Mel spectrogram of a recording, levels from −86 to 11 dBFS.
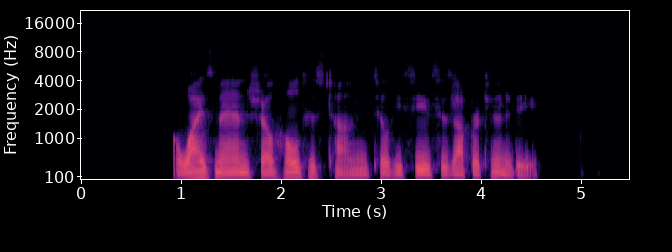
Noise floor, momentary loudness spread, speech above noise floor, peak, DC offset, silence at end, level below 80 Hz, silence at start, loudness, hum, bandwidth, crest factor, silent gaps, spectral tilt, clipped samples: under -90 dBFS; 8 LU; over 60 dB; -12 dBFS; under 0.1%; 0.95 s; -68 dBFS; 0.95 s; -31 LUFS; none; 5.8 kHz; 20 dB; none; -10 dB/octave; under 0.1%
